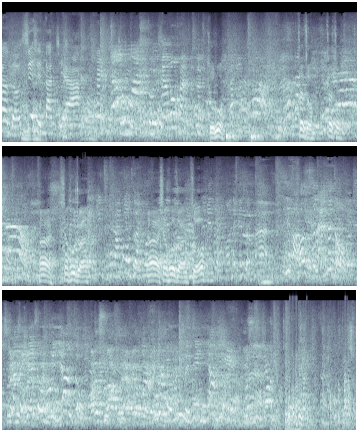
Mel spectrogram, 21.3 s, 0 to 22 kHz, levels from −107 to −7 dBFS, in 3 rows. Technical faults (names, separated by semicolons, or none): block size mismatch (truncated)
